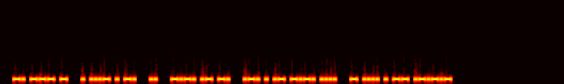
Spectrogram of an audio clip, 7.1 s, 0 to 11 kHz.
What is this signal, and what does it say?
Morse code, heard as a keyed tone, about 46 wpm, 700 Hz. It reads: NOT EVEN I CAN REACH THEM.
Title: Sentences from Top 1000 Words - Review Part 2 - 45wpm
